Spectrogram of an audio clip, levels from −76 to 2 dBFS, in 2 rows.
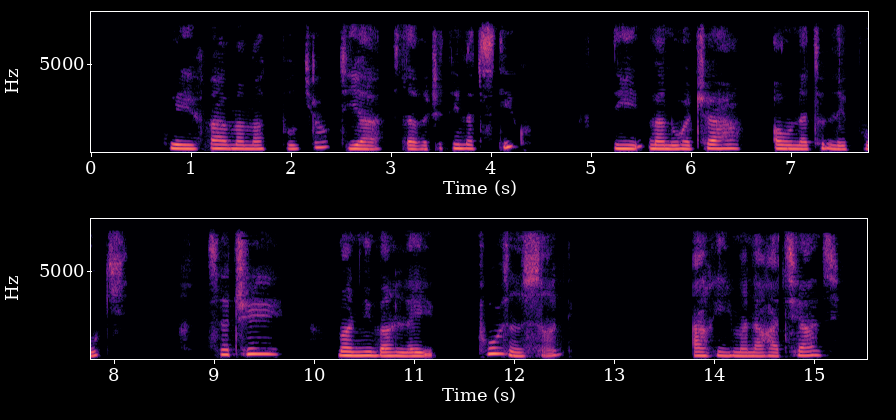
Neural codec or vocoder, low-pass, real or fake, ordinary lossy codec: none; 7.2 kHz; real; AAC, 32 kbps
